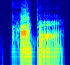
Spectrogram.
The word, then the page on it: crupper: American English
